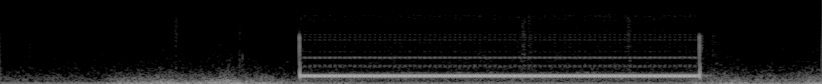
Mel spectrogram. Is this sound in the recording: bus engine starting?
no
